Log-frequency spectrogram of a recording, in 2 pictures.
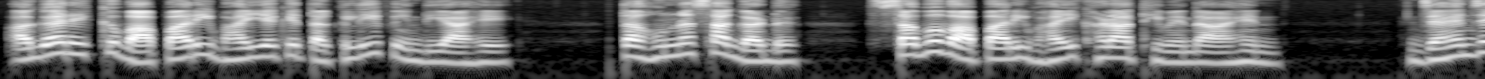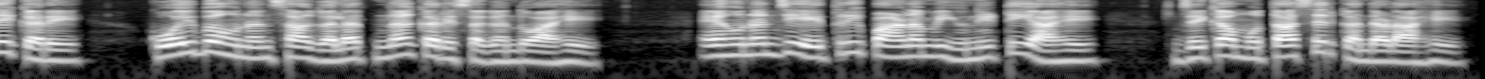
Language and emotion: Sindhi, neutral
